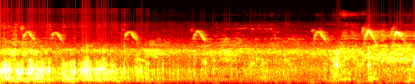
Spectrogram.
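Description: A bird chirping repeatedly in short, falling notes over a rush of outdoor noise that fades after the first second or so.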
